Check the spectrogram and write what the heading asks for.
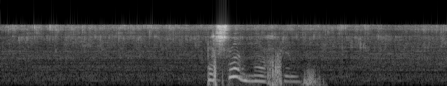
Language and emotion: Russian, angry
